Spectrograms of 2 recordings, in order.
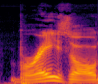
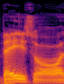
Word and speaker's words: Basil: a little different, but their head coach is named Brian Basil, not Basil. Is that correct? Yeah, Brian Basil.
